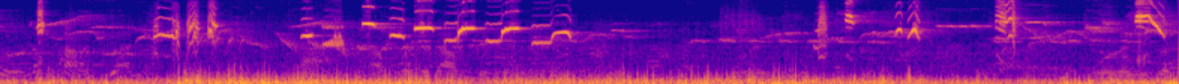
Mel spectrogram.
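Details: Oriental magpie-robin in nonstop mimicry-filled song, used to coax other magpie-robins to answer: a burst of looping whistled figures, scattered sharp high notes and harsh chips, over steady low noise.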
